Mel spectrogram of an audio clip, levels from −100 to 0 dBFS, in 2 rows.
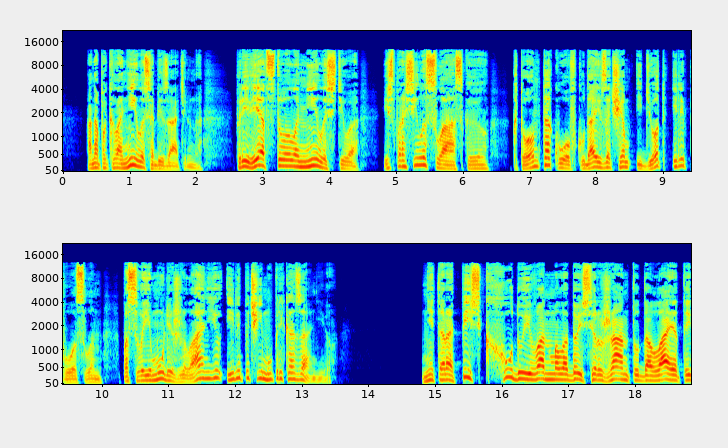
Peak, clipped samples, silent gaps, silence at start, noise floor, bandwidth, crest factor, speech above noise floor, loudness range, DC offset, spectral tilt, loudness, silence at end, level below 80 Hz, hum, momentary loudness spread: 0 dBFS; under 0.1%; 14.20-14.79 s; 0.35 s; -89 dBFS; 13 kHz; 18 dB; 71 dB; 5 LU; under 0.1%; -3 dB/octave; -17 LUFS; 0 s; -54 dBFS; none; 12 LU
